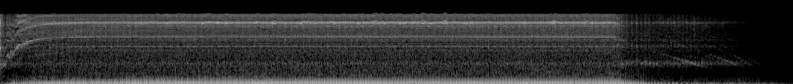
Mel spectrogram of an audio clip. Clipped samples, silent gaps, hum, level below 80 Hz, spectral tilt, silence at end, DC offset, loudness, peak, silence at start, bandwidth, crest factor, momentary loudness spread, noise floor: under 0.1%; none; none; -30 dBFS; -1.5 dB/octave; 0.6 s; 0.3%; -21 LUFS; -6 dBFS; 0 s; 12 kHz; 18 dB; 7 LU; -54 dBFS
